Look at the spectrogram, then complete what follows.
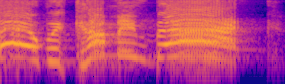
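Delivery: loud, high heavenly shouting.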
